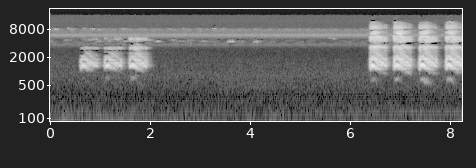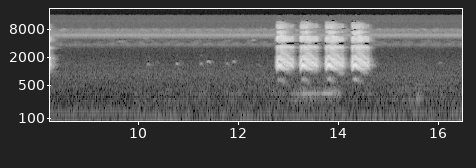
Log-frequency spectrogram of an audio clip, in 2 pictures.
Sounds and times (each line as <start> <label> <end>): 0.6 single crow cawing 2.1
6.4 single crow cawing 8.4
12.8 single crow cawing 14.8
